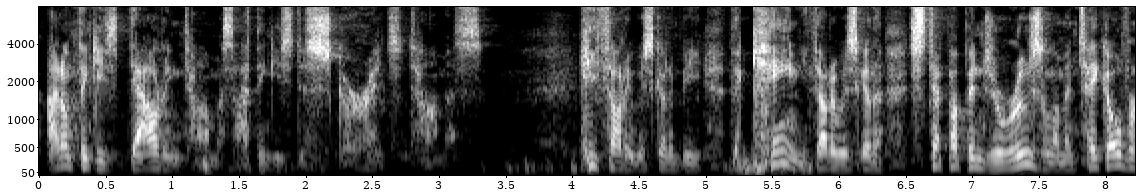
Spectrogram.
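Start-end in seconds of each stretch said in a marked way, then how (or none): 1.5-3.3 hushed unvoiced aside; a confiding whisper to the congregation. Real, not acted. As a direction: lean in and whisper it. Preacher drops to a whisper.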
